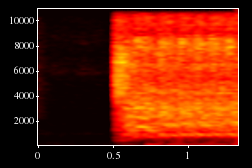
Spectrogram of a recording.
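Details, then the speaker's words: Honda CBR600 cranked with starter fluid sprayed into each intake and the choke on: the starter spins the engine steadily, but it never catches; it sounds like it wants to fire. "so yeah you can tell that it really wants to fire up and if I'm not putting that much starter fluid in here"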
